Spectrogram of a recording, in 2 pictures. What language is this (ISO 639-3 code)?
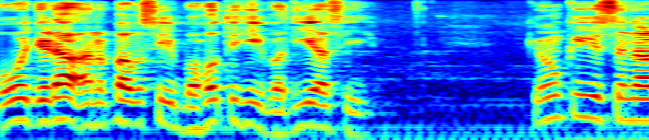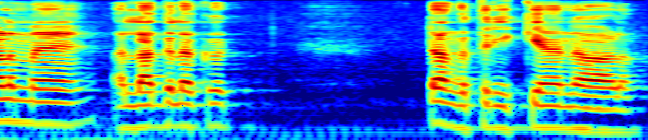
pan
